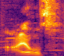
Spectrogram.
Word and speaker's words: aisle: they have many different aisles and in english and aisle would be like this number not i will like i will go somewhere but i'll like a-i-s-l-e is how you spell that and they have different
